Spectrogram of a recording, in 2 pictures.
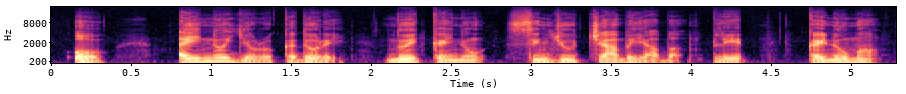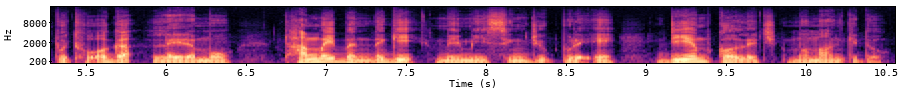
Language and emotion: Manipuri, neutral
